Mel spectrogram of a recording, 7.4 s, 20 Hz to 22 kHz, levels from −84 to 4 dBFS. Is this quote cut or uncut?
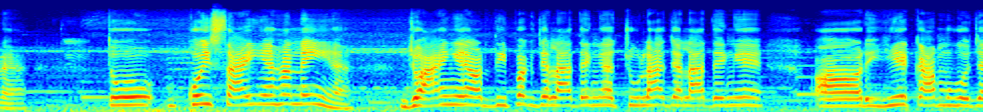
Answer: uncut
